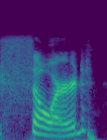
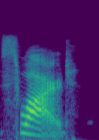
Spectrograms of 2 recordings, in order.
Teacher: In the first word, sword, we don't say the W.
